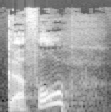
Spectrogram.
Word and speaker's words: Guffle: No, Guffle. That rhymes with Nuffle.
